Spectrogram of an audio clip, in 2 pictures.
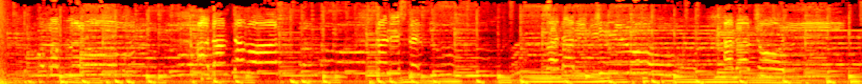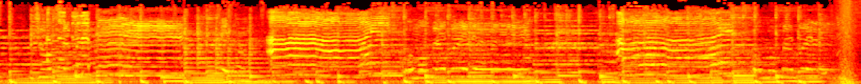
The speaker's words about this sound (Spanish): se hizo viral una niña británica que canta con todo la canción de … de …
